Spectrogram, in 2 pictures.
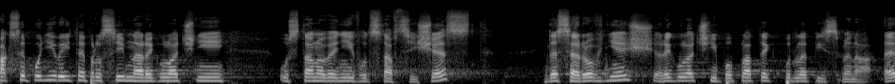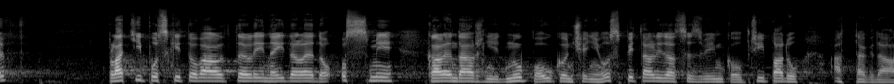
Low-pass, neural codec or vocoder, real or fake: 14.4 kHz; vocoder, 44.1 kHz, 128 mel bands every 512 samples, BigVGAN v2; fake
